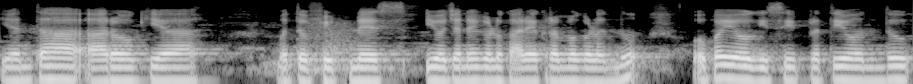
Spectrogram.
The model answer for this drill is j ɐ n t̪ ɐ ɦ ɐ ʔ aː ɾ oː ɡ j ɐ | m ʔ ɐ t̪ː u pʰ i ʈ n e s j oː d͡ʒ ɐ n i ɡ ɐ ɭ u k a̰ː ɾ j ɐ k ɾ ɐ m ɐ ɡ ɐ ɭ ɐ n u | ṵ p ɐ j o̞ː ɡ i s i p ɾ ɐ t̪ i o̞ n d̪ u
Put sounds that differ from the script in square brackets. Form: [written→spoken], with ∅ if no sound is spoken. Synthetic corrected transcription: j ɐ n t̪ ɐ ɦ ɐ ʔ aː ɾ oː ɡ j ɐ | m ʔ ɐ t̪ː u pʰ i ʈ n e s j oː d͡ʒ ɐ n [i→ɛ] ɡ ɐ ɭ u k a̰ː ɾ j ɐ k ɾ ɐ m ɐ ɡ ɐ ɭ ɐ [n→nː] u | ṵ p ɐ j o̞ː ɡ i s i p ɾ ɐ t̪ i o̞ n d̪ u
